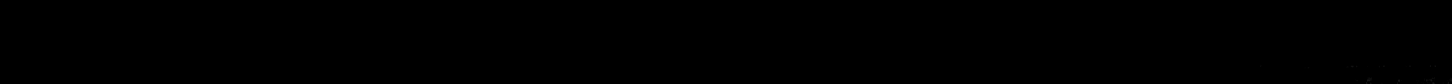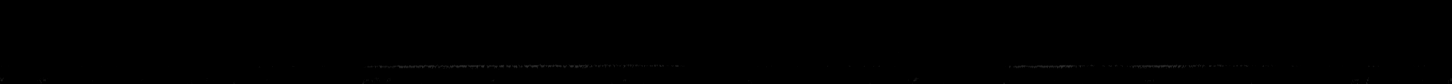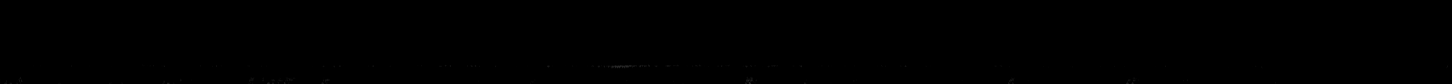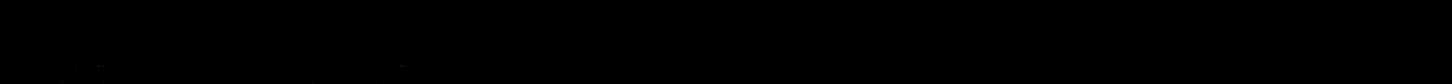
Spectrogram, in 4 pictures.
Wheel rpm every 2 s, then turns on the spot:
20, 0, 0, 0, 0, 0, 60, 220, 210, 220, 220, 220, 220, 230, 230, 230, 240, 230, 230, 230, 210, 60, 140, 80, 50, 0, 0, 0, 0.
none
